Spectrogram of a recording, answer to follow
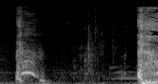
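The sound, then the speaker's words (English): Two harsh, loud coughs right up against a microphone, separated by a short quiet gap, with the second burst sharper and more forceful. No one speaks. “Well, thanks for coughing into the mic.”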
